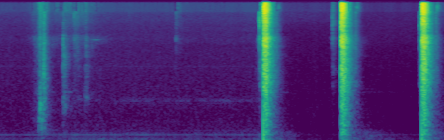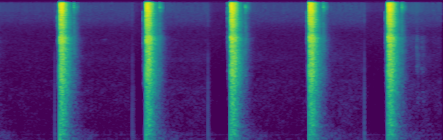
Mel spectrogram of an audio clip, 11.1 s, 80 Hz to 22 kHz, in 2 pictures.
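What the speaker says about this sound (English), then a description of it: "We'll just go ahead and pull it out, rack it, and then shoot." A Beretta PX4 CO2 air pistol is racked with a brief mechanical clack, then fired eight times in a steady rhythm, each shot a sharp, loud, close crack about one second apart with silence between.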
